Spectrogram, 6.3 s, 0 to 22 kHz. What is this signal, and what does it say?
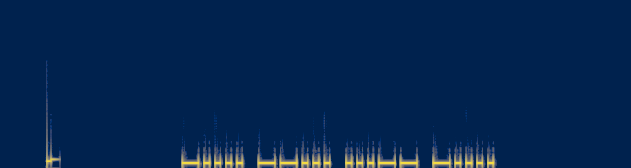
Morse code, heard as a keyed tone, about 22 wpm, 700 Hz. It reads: 6736
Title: Common Cut Numbers - 4-Digit 22wpm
